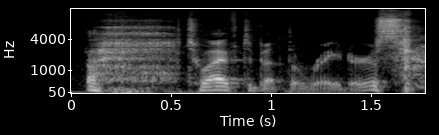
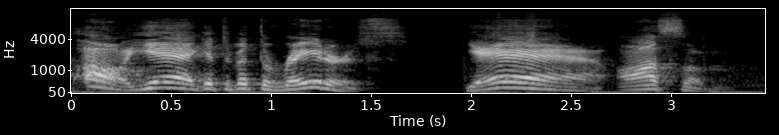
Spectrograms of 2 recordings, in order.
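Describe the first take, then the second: First: It sounds reluctant and weary. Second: It sounds excited and eager.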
